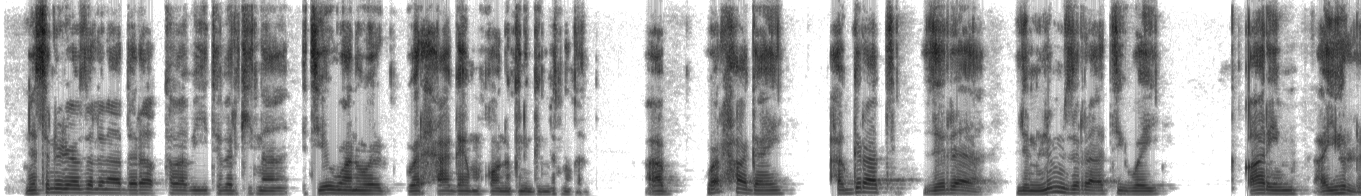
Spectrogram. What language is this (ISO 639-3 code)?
tir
